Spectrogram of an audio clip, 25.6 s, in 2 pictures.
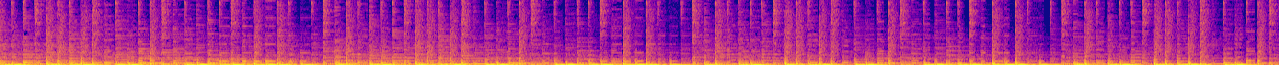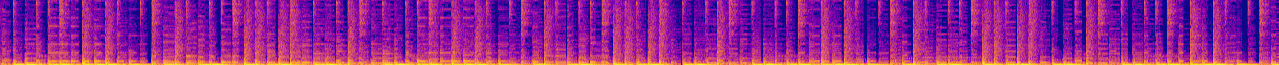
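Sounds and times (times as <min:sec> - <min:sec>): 
ambience remix: 0:00.0 - 0:25.5.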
